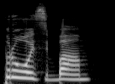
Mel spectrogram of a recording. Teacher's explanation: у слові просьба глухий с уподібнився до дзвінкого з під впливом сусіднього дзвінкого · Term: уподібнення за дзвінкістю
